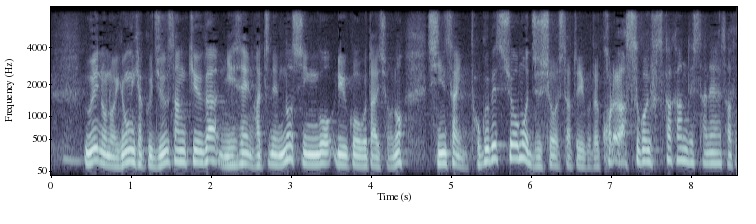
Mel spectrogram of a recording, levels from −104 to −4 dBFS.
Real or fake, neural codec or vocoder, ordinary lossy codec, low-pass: real; none; none; 7.2 kHz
